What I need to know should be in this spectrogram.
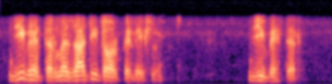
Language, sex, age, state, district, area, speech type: Urdu, male, 18-30, Uttar Pradesh, Aligarh, urban, conversation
